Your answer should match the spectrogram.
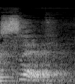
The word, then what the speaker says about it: slip: Okay, they sound different. Sleep, slip.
